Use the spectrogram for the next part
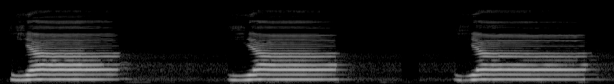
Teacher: या को एक अलिफ यानी 2 हरकत के बराबर खींच के पढ़ते हैं। या हुर्फ़े शजरिया है, ज़बान के दरमियान और तालु के दरमियान से अदा होता है।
